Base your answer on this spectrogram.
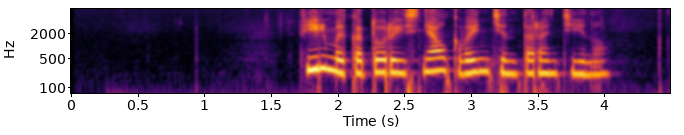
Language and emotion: Russian, neutral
